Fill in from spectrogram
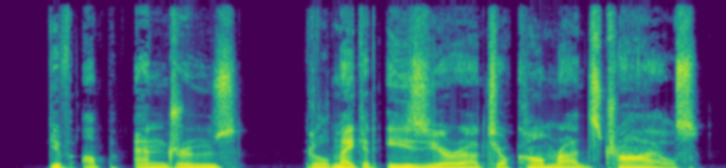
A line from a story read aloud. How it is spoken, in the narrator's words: said the Queensman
